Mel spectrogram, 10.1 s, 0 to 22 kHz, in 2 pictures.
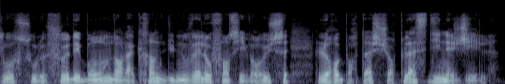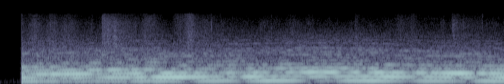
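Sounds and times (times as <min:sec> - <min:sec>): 
speech: 0:00.0 - 0:07.3
air raid warning sirens wailing in a village near the Russian border: 0:05.3 - 0:10.0.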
